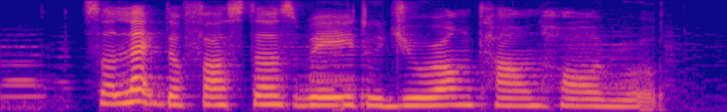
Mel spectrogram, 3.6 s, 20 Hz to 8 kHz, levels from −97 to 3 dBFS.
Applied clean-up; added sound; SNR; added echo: neural mask model RNNoise.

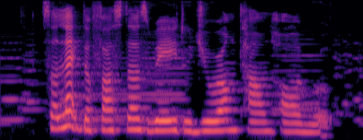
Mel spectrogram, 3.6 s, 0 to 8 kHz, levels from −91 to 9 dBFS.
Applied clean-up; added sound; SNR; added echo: classical method Wiener filter.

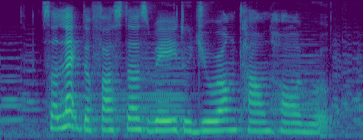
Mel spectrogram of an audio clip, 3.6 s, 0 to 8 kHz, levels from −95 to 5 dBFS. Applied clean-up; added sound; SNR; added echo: none; Brass instrument; 19 dB; none.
